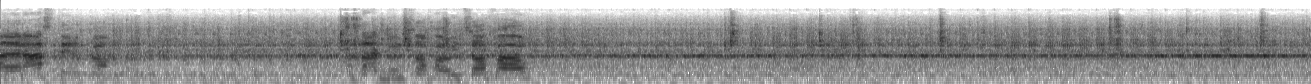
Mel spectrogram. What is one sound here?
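A tractor engine hums steadily with a high whine.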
